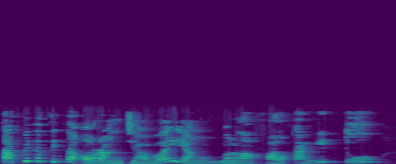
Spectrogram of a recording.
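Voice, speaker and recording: A woman teacher with a high voice walks her students patiently through a lesson, step by step. She keeps checking in with little tag questions as she explains. The recording sounds dull and lo-fi. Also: very animated, normal speed, a little mellow.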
